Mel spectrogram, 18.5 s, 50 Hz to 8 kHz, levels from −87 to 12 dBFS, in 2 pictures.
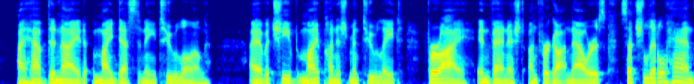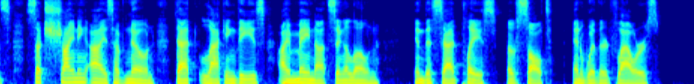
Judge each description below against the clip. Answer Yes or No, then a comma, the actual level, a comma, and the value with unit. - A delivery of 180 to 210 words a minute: No, average, 145 wpm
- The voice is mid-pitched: No, low, 110 Hz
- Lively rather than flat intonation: No, narrow, 2.4 semitones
